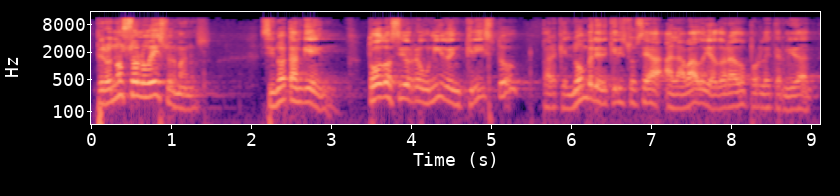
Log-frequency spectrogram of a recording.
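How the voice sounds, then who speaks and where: Impassioned pastor, high lively voice. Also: male voice, moderate pace, creaky, big-room sound. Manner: impassioned, repeats phrases for emphasis. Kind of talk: sermon. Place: church.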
